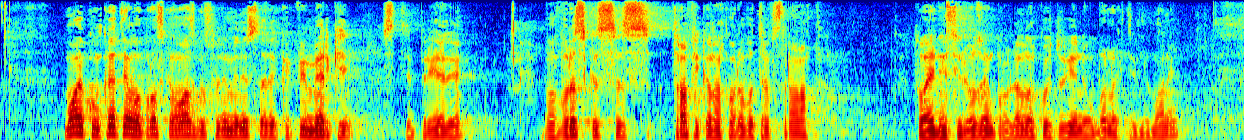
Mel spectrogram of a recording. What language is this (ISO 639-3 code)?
bul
